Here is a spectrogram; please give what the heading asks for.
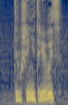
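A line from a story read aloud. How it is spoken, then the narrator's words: Muttered aside. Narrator (Russian): буркнул я в сторону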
